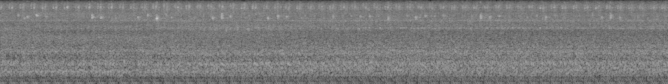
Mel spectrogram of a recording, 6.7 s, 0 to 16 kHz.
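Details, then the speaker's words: Subaru BRZ with a 3UZ V8 swap after new injectors were fitted: an uneven, loping idle with a periodic stumble as one cylinder still misfires. Cause not found. A separate shake noise came from the bumper. "Still missing on these that cylinder. That's weird. Look at that. It's still missing on it."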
